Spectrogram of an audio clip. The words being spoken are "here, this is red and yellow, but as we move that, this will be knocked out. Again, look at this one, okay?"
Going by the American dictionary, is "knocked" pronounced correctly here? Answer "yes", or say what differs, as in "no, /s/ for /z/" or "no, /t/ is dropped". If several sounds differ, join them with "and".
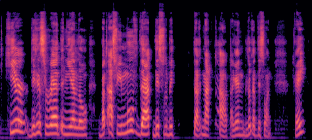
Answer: yes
